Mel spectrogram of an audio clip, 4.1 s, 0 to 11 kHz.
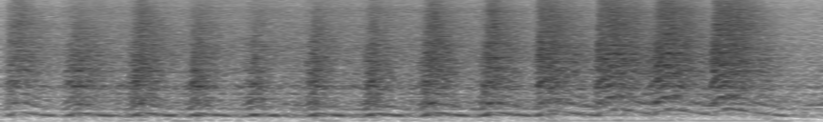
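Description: A Formula 1 V8 racing engine idles close by while warming up, its rough note pulsing in a quick, steady rhythm with a hissing edge.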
